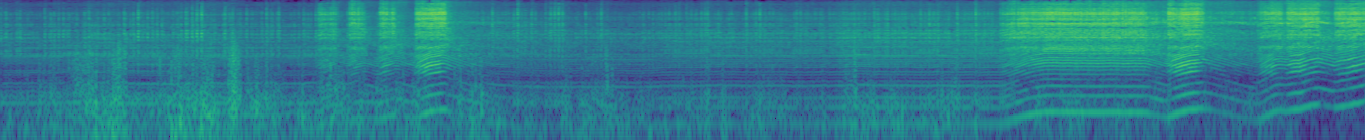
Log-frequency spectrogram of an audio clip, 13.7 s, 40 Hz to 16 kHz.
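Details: Baja 5B RC car two-stroke, customer's engine: uneven burbling idle, then blips to a wavering, hunting buzzing scream, no smoke; carburettor or piston ring suspected.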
